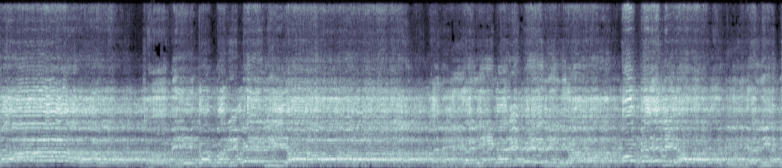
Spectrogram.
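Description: Male voice singing a devotional song in praise of Ali, with long held, wavering notes.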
